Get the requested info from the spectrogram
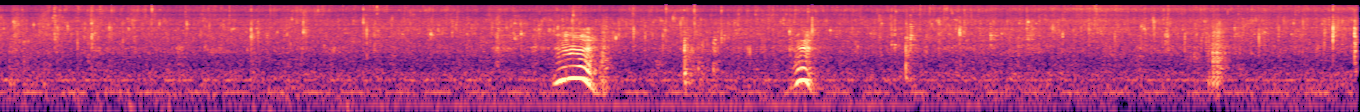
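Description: Sliced pork and shrimp sizzling on a tabletop grill ring around a hot pot, a steady fine frying crackle. Twice, about seven and ten seconds in, a short hummed "mmm" from one of the diners rises and falls over it.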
